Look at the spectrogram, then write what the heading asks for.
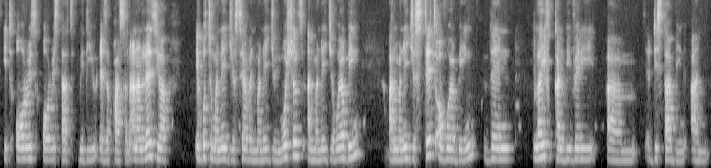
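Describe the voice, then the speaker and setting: A woman in her fifties, a coach, speaking as an interview guest in a measured, reflective way with frequent pauses and restarts. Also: lowish voice, fairly even intonation. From Kenya. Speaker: guest, self-discovery coach. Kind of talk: casual interview chat.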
